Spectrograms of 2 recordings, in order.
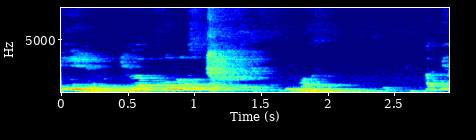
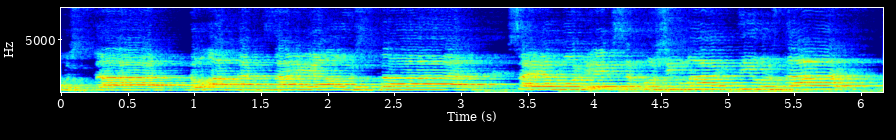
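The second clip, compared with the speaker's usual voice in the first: pleading plea; 5 semitones higher, 6 dB louder, much slower than usual. Retold or imitated. Condemned man begs the preacher.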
